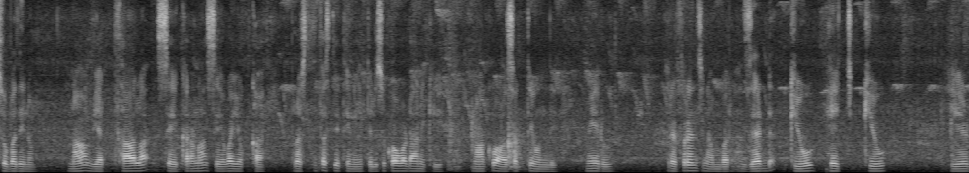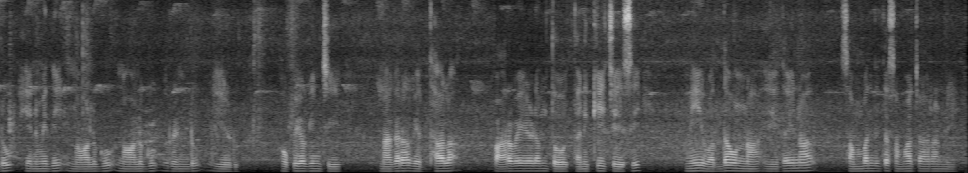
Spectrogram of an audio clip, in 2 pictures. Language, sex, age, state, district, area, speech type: Telugu, male, 18-30, Andhra Pradesh, N T Rama Rao, urban, read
